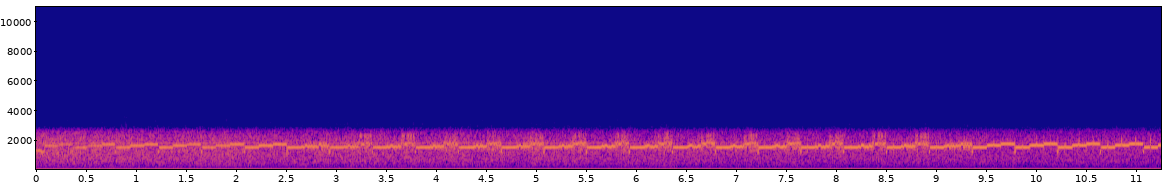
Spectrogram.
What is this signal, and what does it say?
SSTV (slow-scan television), Scottie 1.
